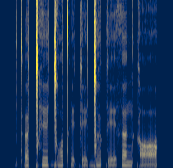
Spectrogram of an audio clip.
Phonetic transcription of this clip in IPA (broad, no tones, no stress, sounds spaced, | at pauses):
tʼ œ ǀʰ ɪ ɡ͡ǀ ɔ tʼ ḛ k ḛ ɡ͡ǀ œ k ḛ θ ɜ n k ɑ̰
